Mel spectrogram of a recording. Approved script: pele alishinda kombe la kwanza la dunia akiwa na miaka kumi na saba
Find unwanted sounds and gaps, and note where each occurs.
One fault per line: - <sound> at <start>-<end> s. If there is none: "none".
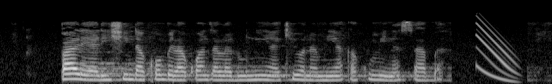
- chirp at 4.8-5.2 s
